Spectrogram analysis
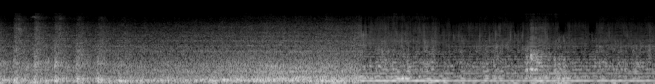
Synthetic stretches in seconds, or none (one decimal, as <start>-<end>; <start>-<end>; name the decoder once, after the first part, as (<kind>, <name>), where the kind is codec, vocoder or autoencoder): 3.6-6.6 (vocoder, BigVGAN v2)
